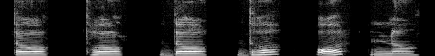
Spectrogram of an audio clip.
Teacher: त वर्ग के सभी व्यंजन दंती के माध्यम से बोले जाते हैं। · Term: दंत्य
